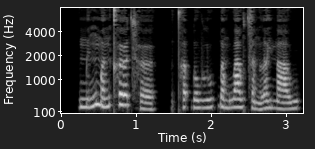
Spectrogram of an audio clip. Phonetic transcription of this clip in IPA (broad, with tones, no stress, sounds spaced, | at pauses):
m ɪ˨˥ ŋ m ɐ˨˥ n kʰ œː˥ t͡sʰ œː˨˩ | t̪ʰ ɐ˨ p̚ l o˨ w l uː˨˥ p̚ w ɐ˨ m w aː˧ w t͡s ɐ˨˩ n l ɐ˧ j m aː˨˧ w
